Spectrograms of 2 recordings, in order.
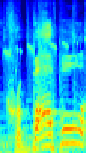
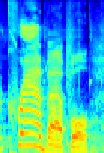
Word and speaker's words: Krabappel: it's enjoyable oh man bart's teacher's name is krabappel i've been calling her crabapple i've been making a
